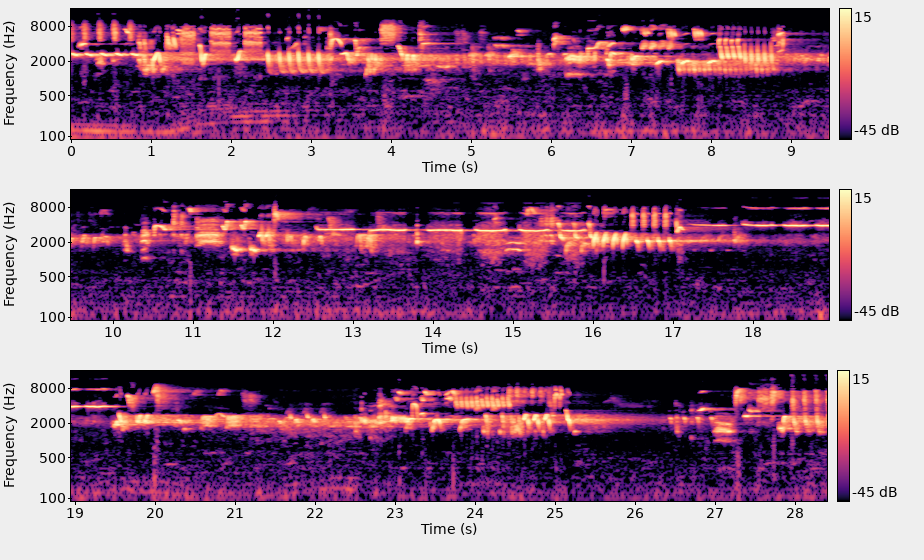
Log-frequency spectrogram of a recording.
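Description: A songbird singing almost without a break: fast trills and chattering runs of notes mixed with a few held whistles, dropping away briefly twice.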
